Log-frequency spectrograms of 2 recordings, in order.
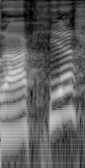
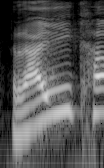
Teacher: পরবর্তী থাকা কোনো স্বরধ্বনি পূর্বেই কোনো ব্যঞ্জন ধ্বনির আগে চলে আসছে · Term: অপিনিহিতি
